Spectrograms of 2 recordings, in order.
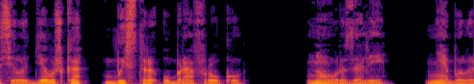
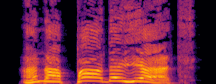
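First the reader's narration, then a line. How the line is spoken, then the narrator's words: Shout. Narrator (Russian): крикнул он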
